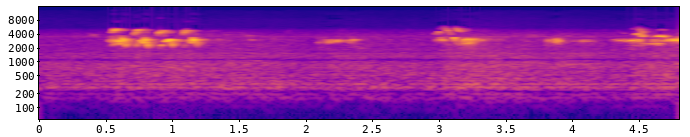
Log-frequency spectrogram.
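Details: Northern mockingbird singing in Concord, North Carolina, on 25 May 2016: a rapid cluster of buzzy notes, then quieter, scattered chirping phrases in separate groups, with a faint steady hum in the background.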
